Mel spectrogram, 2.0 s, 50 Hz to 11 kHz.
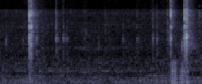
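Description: Hard plastic ratchet clicks from the toe joint of an MP-29 Shockwave action figure as the toe is bent through its positions: one click about a third of a second in, then two quick clicks near the end.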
